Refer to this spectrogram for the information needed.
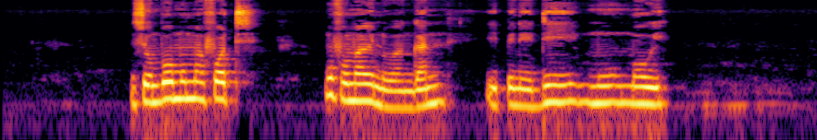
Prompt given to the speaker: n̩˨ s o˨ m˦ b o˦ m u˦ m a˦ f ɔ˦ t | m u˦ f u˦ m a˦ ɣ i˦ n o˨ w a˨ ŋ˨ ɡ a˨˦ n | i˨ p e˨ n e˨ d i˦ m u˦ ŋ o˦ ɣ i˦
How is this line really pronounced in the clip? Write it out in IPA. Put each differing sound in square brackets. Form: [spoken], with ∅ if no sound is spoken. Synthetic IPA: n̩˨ s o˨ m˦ b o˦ m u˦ m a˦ f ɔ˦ t | m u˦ f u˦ m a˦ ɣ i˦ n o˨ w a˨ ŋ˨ ɡ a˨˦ n | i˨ p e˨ n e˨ d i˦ m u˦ [m] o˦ ɣ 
